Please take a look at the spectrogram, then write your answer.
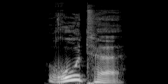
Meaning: inflection of ruhen: 1. first/third-person singular preterite 2. first/third-person singular subjunctive II
- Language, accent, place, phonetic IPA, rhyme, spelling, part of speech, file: German, Germany, Berlin, [ˈʁuːtə], -uːtə, ruhte, verb, De-ruhte.ogg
